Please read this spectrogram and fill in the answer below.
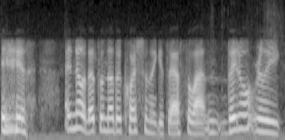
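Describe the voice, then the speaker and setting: A woman with noticeable vocal fry is being interviewed on the radio. Her pitch sits in the middle range. She gives a personal account earnestly, in halting phrases that she often repeats. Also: no room sound, narrow, tinny audio. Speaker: radio show guest.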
